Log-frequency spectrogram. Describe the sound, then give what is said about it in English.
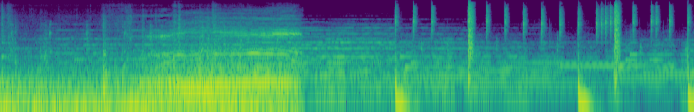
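A car drives and merges into traffic, its engine and road noise forming a loud, low rumble for a few seconds, then dropping to a quieter hum broken by a series of sharp, crisp ticks. “All right, I was just merging, all right? I make videos while I'm driving.”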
